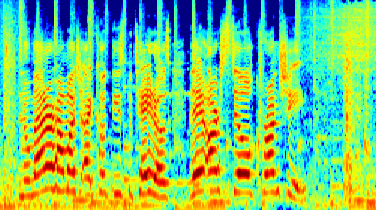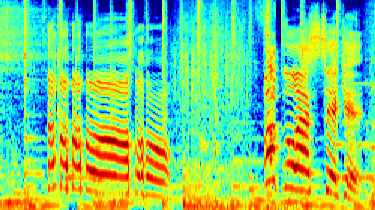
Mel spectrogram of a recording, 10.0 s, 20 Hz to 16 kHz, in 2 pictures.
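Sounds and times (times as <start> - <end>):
background music with bass line: 4.1 - 10.0
woman laughing: 5.6 - 7.4.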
